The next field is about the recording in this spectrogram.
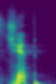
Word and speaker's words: Ch'p: Yes, his name is Chip. It is spelled CH'P.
